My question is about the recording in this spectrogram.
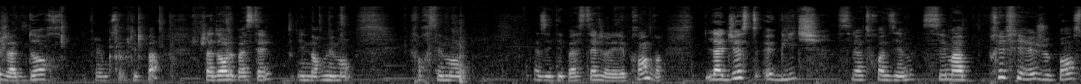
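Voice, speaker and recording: Young female beauty vlogger, casual haul chat, chatty with fillers and light laughs. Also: mid-range voice. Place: her bedroom.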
